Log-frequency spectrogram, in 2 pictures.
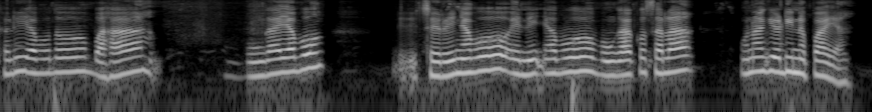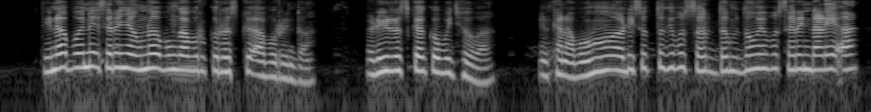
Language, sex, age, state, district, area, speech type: Santali, female, 60+, Jharkhand, Bokaro, rural, spontaneous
